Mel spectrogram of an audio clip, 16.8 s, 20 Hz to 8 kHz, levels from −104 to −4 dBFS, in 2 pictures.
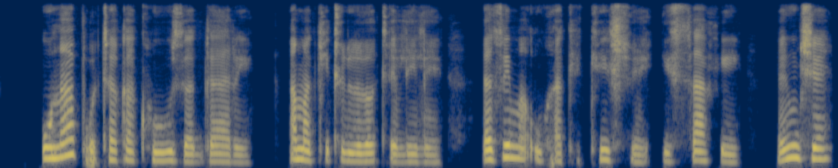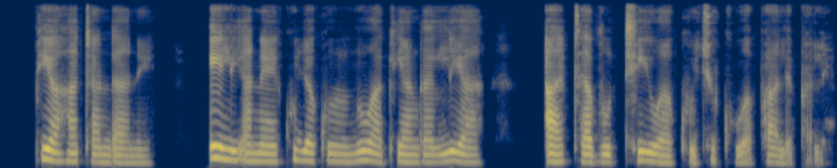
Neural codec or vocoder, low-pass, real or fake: codec, 44.1 kHz, 3.4 kbps, Pupu-Codec; 7.2 kHz; fake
